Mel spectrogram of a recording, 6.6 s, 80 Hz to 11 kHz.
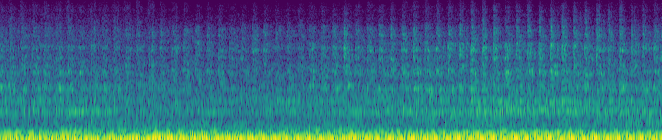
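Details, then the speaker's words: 1970 Chevy C10 305 small-block V8 idling after bent pushrod replaced and new gaskets fitted: steady, even low rumble, no knocks or misses, hitting on all cylinders, good oil pressure; normal idle. "good oil pressures they're pretty healthy there it all sounds pretty sounds like it's hitting on all those Banks over there I think I think that's a good success sounds pretty good"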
